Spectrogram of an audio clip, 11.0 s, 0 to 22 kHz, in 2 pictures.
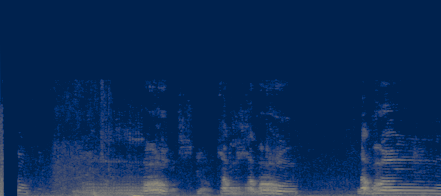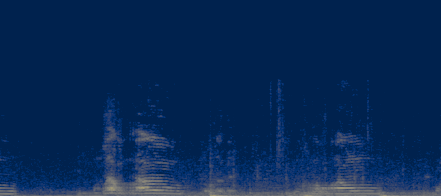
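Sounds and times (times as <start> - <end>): cat meowing: 6.8 - 8.4, 9.3 - 10.4.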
